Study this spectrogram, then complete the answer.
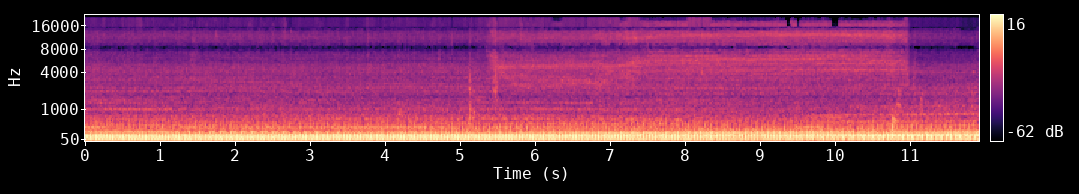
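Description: A small Japanese mini tractor runs steadily as it is driven down onto an outdoor sales lot, its low engine drone continuous and fairly loud throughout, with a few light clanks and knocks along the way.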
